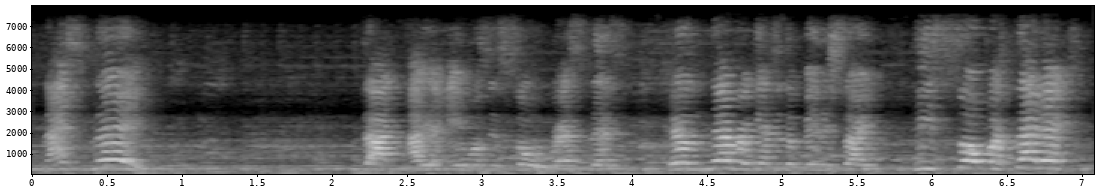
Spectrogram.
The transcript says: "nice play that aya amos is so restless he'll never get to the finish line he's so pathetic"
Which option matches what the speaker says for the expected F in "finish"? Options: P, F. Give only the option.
F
